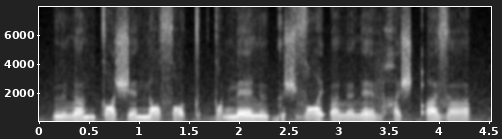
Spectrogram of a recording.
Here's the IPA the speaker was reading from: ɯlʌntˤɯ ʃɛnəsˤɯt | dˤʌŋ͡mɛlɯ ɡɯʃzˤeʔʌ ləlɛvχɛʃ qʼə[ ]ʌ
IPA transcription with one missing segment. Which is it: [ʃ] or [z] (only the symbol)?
z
